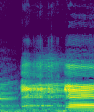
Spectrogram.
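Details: Zwartbles ewes on a regenerative farm in County Kilkenny, Ireland, chatty as the owner checks their field in autumn; two loud, harmonic, wavering bleats, the second starting just past a second in, over low wind noise.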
